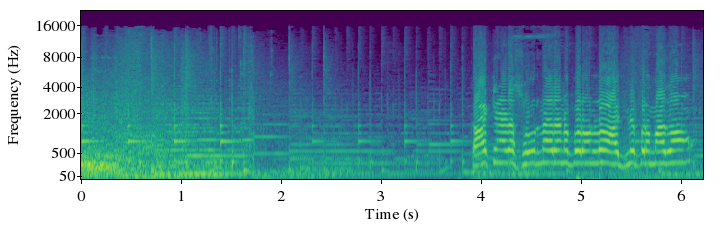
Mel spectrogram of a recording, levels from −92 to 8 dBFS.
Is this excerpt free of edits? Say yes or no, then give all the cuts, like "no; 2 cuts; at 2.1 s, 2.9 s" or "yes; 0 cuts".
no; 1 cut; at 3.8 s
